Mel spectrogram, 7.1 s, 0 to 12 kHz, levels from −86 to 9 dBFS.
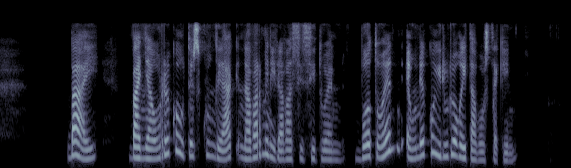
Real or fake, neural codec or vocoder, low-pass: fake; codec, 16 kHz, 6 kbps, DAC; 7.2 kHz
